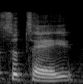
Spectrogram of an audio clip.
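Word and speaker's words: sauté: next we have saute the word saute pronounced as saute refers to the form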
